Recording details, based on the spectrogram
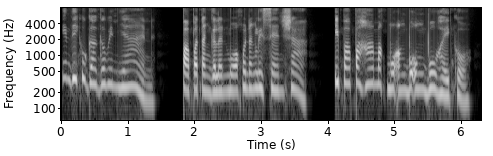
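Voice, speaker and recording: A woman's voice: a little high, animated, normal speed, darkish tone, no room sound, pitched above the performer's own voice, lightly acted. A cornered male doctor in a romantic audio drama, acted out by a woman narrator. He is bitter and frightened, with a strained, emphatic delivery. The sound is dry and close. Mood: indignant.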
